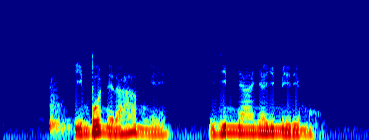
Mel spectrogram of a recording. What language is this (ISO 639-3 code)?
kin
